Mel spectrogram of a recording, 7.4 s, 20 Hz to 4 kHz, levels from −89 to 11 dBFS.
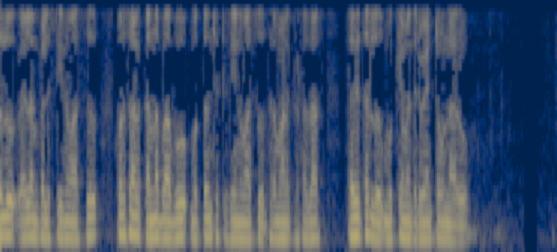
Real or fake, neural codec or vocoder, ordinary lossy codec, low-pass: real; none; none; 3.6 kHz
